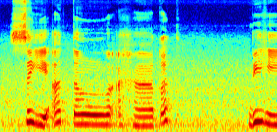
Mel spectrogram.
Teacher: با کے نیچے کھڑی زیر ہے اس لیے اس کو بھی ایک حرکت لمبا پڑھیں گے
